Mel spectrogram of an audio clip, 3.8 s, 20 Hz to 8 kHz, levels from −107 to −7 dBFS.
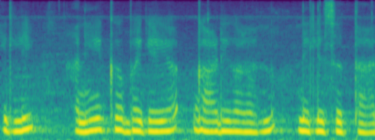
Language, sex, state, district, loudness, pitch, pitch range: Kannada, female, Karnataka, Koppal, -13 LUFS, 220 Hz, 210-230 Hz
